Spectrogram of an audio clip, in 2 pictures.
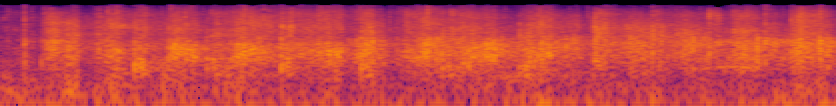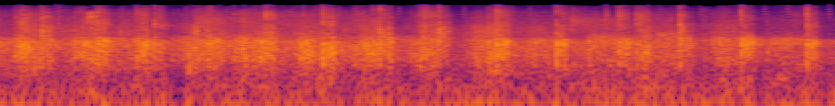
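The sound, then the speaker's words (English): An audience applauds the introduction of a monsignor as a speaker, with loud, dense and steady clapping that continues evenly for several seconds. “So please help me welcome Monsignor Riley.”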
